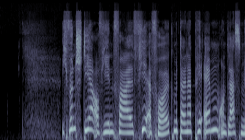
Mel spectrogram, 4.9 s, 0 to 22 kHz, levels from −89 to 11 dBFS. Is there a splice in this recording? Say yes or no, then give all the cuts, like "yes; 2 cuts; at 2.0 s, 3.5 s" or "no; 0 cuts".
yes; 1 cut; at 1.2 s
